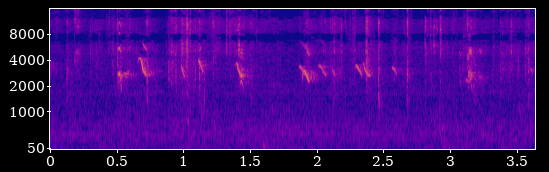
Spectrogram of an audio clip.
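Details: Silkie chicken chicks chirping around hatching eggs: a lively series of clear, high, sharply falling peeps, about a dozen in under four seconds, over a quiet background hiss.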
